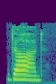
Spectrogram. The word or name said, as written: daud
